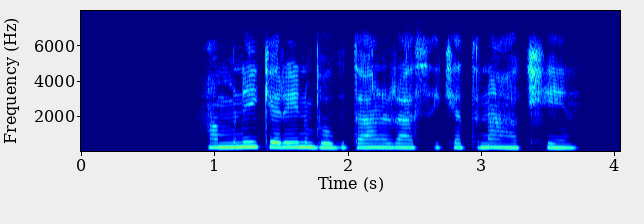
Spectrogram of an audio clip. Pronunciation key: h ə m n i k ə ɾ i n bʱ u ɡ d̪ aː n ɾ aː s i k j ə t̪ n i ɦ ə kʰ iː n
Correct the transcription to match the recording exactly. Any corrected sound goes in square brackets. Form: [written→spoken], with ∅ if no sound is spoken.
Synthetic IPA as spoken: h ə m n i k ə ɾ i n bʱ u ɡ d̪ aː n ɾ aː s i k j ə t̪ n [i→a] ɦ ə kʰ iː n

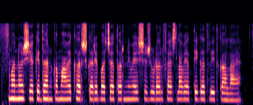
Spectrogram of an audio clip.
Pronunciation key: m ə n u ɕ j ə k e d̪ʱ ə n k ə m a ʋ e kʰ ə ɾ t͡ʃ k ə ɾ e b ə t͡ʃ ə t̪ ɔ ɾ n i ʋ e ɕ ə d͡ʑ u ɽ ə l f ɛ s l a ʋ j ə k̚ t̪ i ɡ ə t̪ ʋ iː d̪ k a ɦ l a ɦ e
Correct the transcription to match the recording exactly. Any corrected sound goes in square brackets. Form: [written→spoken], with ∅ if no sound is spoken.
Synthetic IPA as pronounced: m ə n u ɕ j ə k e d̪ʱ ə n k ə m a ʋ e kʰ ə ɾ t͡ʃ k ə ɾ e b ə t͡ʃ ə t̪ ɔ ɾ n i ʋ e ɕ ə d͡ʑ u ɽ ə l f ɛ s l a ʋ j ə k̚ t̪ i ɡ ə t̪ ʋ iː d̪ k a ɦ l a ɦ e

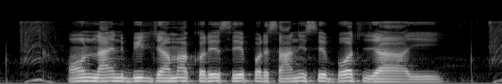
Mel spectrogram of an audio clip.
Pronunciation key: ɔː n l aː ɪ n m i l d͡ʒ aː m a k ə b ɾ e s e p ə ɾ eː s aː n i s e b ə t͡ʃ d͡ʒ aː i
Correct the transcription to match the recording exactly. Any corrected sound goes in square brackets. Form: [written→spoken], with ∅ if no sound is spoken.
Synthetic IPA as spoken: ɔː n l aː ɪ n [m→b] i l d͡ʒ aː m a k ə [b→∅] ɾ e s e p ə ɾ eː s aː n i s e b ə t͡ʃ d͡ʒ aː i

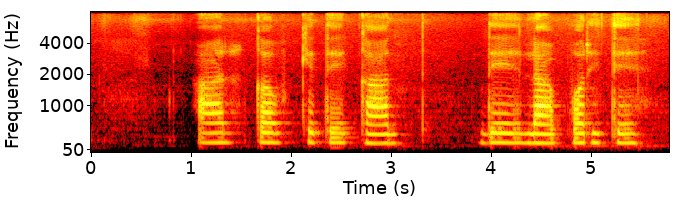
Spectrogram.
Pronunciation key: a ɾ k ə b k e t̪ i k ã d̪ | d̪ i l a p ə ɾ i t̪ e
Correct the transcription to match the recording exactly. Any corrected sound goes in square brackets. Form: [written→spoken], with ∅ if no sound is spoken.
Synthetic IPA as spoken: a ɾ k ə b k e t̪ [i→e] k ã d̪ | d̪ [i→e] l a p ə ɾ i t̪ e

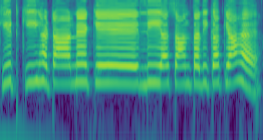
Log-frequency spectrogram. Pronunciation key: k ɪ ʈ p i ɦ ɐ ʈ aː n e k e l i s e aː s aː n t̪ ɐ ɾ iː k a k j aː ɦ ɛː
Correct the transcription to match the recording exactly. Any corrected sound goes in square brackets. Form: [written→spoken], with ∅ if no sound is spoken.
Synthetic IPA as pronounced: k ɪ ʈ [p→k] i ɦ ɐ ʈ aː n e k e l i [s→∅] e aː s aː n t̪ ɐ ɾ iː k a k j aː ɦ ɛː

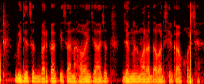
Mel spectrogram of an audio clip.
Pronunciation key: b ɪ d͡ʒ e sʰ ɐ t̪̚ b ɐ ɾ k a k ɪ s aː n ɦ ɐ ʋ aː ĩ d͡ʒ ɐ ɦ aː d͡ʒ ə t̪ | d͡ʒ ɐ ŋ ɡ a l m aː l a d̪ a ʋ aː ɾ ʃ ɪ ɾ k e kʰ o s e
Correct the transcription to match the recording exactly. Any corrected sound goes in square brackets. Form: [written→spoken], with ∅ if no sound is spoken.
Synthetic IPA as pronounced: b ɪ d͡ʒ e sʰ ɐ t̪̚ b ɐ ɾ k a k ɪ s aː n ɦ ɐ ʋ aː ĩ d͡ʒ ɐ ɦ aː d͡ʒ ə t̪ | d͡ʒ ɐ ŋ ɡ [a→ə] l m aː [l→ɾ] a d̪ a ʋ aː ɾ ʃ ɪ ɾ k [e→a] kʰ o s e

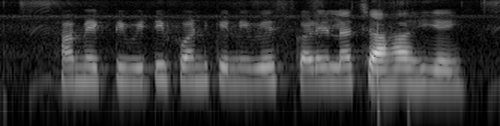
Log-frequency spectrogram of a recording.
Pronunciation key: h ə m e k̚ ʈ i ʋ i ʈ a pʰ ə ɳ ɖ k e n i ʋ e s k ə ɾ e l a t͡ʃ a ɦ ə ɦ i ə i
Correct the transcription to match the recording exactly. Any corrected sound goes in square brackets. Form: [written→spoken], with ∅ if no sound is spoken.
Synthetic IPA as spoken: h ə m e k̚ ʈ i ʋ i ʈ [a→i] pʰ ə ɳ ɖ k e n i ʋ e s k ə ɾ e l a t͡ʃ a ɦ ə ɦ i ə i

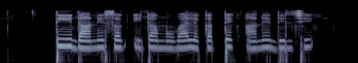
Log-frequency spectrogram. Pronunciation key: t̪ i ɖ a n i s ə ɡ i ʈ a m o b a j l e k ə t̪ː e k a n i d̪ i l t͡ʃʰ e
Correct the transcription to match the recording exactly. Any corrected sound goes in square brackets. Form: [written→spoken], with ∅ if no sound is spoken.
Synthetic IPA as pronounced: t̪ i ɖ a n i s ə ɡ i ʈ a m o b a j l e k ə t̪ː e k a n [i→e] d̪ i l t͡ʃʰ [e→i]

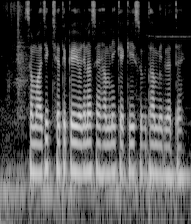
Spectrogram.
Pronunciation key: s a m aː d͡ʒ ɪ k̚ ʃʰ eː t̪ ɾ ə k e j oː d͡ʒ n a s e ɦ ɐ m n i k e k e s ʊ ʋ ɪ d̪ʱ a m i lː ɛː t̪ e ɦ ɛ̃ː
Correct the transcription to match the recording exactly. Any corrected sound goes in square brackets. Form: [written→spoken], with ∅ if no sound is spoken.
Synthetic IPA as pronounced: s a m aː d͡ʒ ɪ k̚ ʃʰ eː t̪ ɾ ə k e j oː d͡ʒ n a s e ɦ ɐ m n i k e k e s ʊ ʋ ɪ d̪ʱ a m [i→ɪ] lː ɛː t̪ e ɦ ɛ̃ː

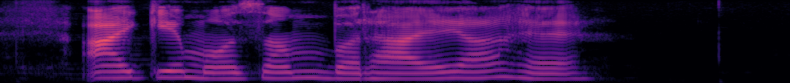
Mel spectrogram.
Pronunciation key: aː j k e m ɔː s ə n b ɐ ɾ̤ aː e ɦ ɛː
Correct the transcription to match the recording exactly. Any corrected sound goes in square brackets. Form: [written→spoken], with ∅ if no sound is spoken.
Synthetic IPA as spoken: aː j k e m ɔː s ə [n→m] b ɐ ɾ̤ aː [e→a] ɦ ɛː

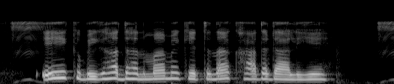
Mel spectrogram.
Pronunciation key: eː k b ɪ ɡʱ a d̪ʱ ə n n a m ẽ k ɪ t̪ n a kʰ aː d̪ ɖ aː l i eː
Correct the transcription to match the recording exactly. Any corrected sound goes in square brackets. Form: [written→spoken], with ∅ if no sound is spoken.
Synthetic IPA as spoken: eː k b ɪ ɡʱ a d̪ʱ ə n [n→m] a m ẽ k ɪ t̪ n a kʰ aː d̪ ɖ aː l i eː

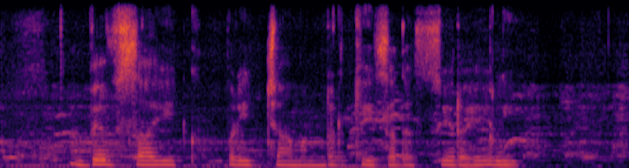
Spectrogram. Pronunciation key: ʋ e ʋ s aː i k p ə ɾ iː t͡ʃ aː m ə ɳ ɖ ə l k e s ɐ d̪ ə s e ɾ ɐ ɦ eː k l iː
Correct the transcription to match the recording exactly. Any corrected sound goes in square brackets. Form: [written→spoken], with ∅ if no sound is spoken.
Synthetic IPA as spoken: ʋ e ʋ s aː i k p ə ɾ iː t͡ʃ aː m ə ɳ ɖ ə l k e s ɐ d̪ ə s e ɾ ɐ ɦ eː [k→∅] l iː

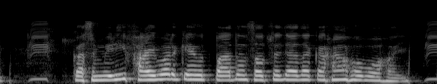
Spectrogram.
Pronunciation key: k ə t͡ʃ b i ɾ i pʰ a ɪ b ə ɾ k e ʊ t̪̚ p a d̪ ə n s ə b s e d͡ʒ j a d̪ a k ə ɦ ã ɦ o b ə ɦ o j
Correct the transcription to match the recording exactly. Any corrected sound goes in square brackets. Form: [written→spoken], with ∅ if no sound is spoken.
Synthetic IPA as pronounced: k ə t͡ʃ [b→m] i ɾ i pʰ a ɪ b ə ɾ k e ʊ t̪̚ p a d̪ ə n s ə b s e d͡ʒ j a d̪ a k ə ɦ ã ɦ o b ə ɦ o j

